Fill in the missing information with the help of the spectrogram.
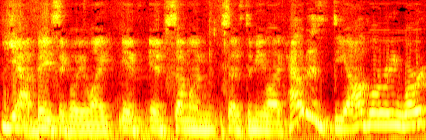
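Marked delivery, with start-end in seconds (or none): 2.8-4.3 put-on kid voice, much higher. Explaining a game's rules, the speaker imitates someone asking a question, in a kid voice. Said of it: "That was a good kid impression there".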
